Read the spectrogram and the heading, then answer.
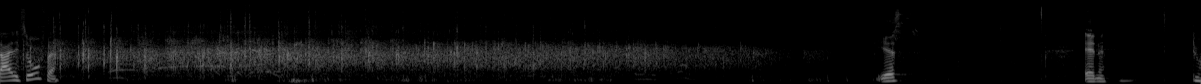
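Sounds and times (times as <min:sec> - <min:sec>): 
speech: 0:00.0 - 0:00.8, 0:08.8 - 0:09.2, 0:10.8 - 0:11.3
audience applause: 0:00.0 - 0:08.3.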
